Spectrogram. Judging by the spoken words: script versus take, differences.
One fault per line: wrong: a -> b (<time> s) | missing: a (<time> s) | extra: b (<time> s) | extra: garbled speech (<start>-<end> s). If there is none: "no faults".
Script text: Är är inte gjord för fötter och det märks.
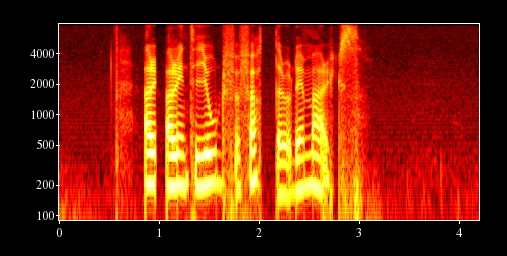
no faults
